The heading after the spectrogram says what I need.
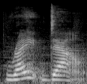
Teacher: we're going to combine the T into the D just go directly from right down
